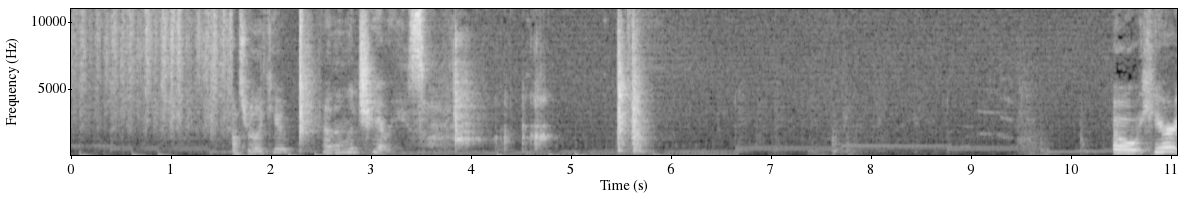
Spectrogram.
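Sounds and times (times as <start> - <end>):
soft background music: 0.0 - 11.0
glass jar and bowl clinks: 4.4 - 4.8.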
